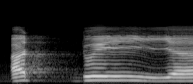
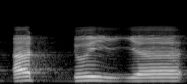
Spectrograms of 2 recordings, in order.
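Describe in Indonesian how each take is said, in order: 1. N-nya melebur hilang ke dalam ya. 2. N-nya melebur hilang ke dalam ya.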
